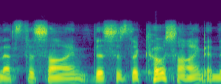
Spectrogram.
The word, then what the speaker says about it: sine: okay so the first one is called we pronounce this not sin okay uh somebody you're like it's a sin to do math no no no this is called sign right and actually we spell out the full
